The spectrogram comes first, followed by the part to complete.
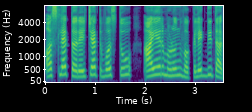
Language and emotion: Goan Konkani, neutral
